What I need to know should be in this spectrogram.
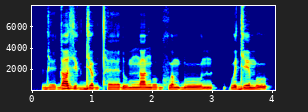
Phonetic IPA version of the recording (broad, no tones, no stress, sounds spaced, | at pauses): dʱ e̤ ɡ a zʲ o ɡ dʲ ʌ ɡ tʰ ɛ̤ ɗ ṳ m ŋ a ŋ o̤ ɡ xʷ a m ɓ u n | kʷ e dʲ e m u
